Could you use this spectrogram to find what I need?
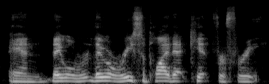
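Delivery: ordinary delivery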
